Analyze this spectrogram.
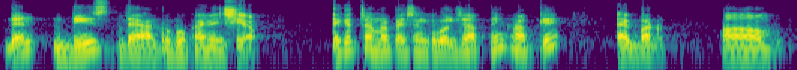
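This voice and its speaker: A young adult man from Bangladesh lectures on medicine with exams in mind, going step by step and slowly in mixed Bengali and English, regularly making sure students are keeping up. He speaks at medium pitch in a sing-song way, with slight background noise.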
